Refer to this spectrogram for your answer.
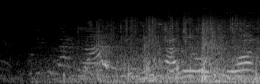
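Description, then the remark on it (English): Children's voices chatter and call out together outdoors as they hang from monkey bars in a playground where the Danube meets the Inn River, high-pitched and overlapping, growing a little louder and busier as the moments pass. “Just a few miles from Abbot Emmanuel's church, children hang from monkey bars in a playground where the Danube meets the Inn River.”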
